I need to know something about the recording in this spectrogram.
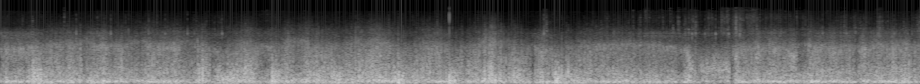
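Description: Wind rushes loudly past a helmet.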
